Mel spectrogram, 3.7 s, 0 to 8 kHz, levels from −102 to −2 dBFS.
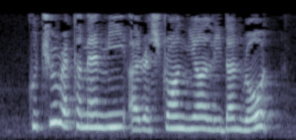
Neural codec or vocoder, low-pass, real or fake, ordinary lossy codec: none; 7.2 kHz; real; MP3, 24 kbps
